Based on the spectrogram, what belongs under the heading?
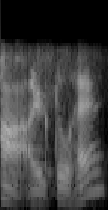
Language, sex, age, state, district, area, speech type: Hindi, male, 30-45, Uttar Pradesh, Azamgarh, rural, conversation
